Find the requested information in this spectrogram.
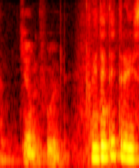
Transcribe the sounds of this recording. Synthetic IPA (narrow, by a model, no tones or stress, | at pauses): kiɐnukfoj | foj̃t̪ɾĩnt̪ɐjt̪ɾes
